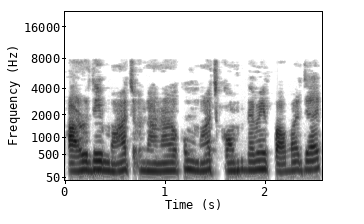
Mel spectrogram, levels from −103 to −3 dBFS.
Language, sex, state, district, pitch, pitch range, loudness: Bengali, female, West Bengal, Kolkata, 160 Hz, 150-170 Hz, -19 LUFS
